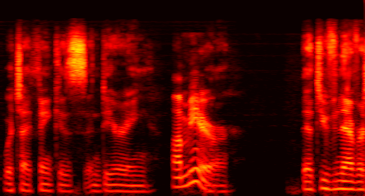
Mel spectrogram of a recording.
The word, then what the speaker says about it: Aamir: Well, So, you also pronounce it Armir, which I think is endearing. Amir. That you've never said Amir. You always say Armir with an R.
